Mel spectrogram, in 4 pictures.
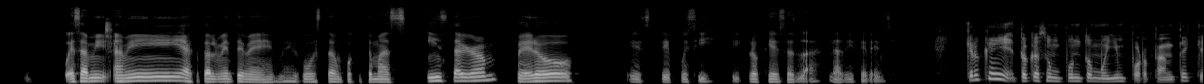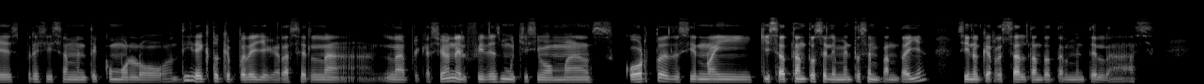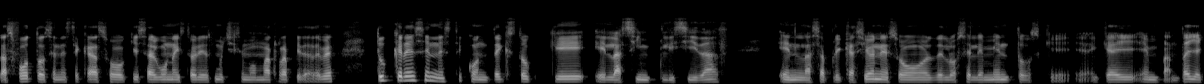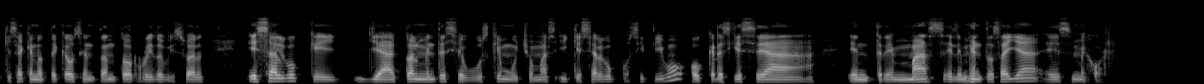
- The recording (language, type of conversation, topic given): Spanish, podcast, ¿Qué te frena al usar nuevas herramientas digitales?
- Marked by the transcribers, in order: none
